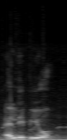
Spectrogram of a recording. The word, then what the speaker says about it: Lepo: Although this fish is spelled Lepo but it is pronounced as “Lep” & it is popular in the coastal regions.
